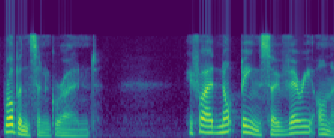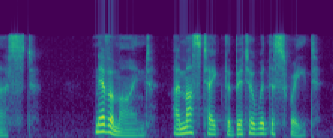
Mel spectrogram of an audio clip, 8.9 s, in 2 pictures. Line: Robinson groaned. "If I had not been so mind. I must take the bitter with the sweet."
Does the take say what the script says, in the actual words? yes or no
no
